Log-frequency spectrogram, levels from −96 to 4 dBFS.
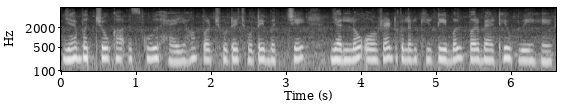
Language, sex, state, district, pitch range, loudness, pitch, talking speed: Hindi, female, Uttar Pradesh, Saharanpur, 215-235 Hz, -15 LUFS, 220 Hz, 180 wpm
